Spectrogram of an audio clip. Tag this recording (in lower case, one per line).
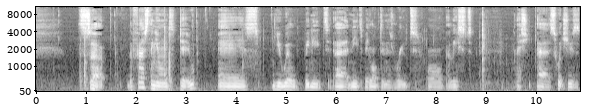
speech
